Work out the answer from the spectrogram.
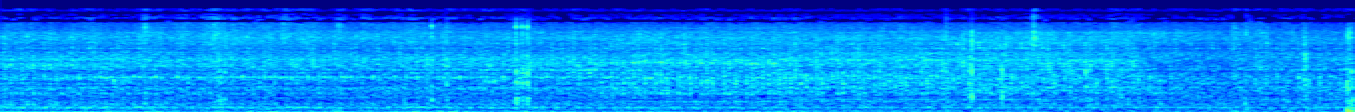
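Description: Car engine idling steadily, a low rumble with a faint steady hum; the deepest part of the rumble fades about six seconds in. A single sharp knock right at the end.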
